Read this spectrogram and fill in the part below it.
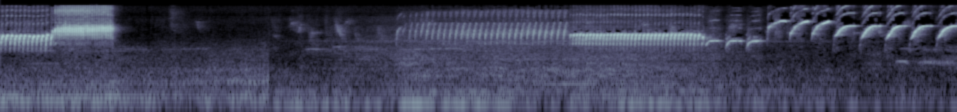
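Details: Canary singing as training material: loud trill bursts, a quieter stretch with background noise, then a buzzy high roll, a steady trill, and a closing series of repeated swept notes.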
